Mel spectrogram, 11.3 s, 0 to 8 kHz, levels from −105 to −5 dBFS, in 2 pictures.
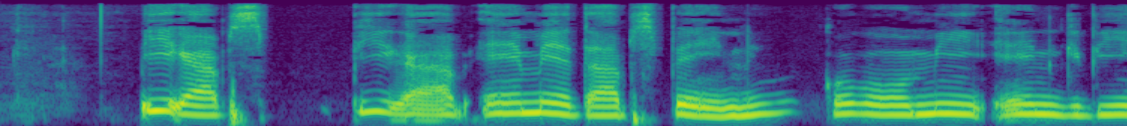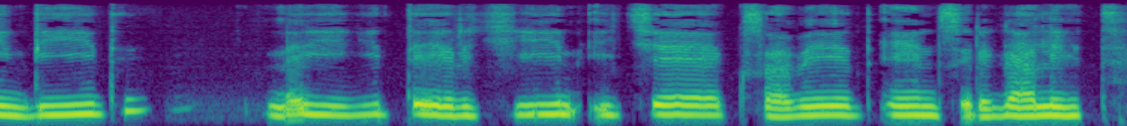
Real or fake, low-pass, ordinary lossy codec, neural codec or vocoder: fake; 7.2 kHz; MP3, 48 kbps; vocoder, 44.1 kHz, 128 mel bands, Pupu-Vocoder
